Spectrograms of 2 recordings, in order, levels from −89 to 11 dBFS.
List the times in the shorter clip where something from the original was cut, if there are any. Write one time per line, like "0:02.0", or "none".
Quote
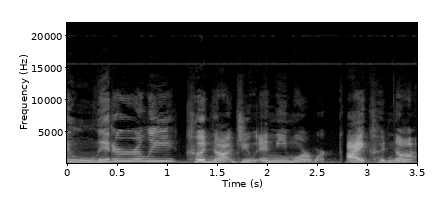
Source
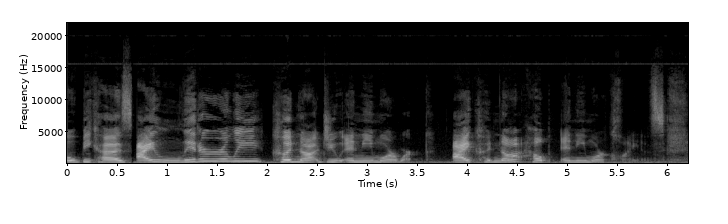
0:02.6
